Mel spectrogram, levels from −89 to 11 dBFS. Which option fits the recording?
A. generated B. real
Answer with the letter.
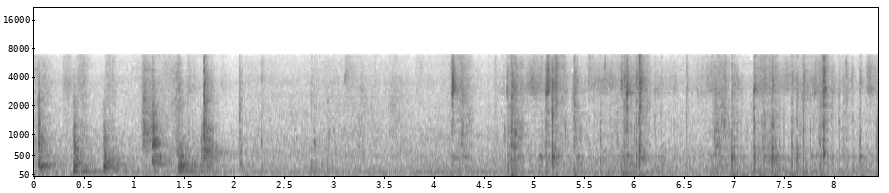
A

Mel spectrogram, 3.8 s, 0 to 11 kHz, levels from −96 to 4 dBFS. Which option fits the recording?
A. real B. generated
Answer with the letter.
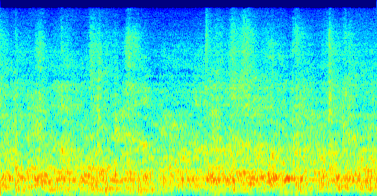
B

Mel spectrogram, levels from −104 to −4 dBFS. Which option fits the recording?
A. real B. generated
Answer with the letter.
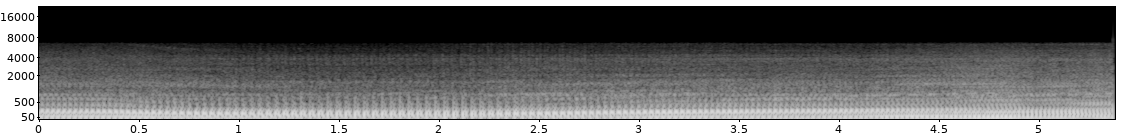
A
